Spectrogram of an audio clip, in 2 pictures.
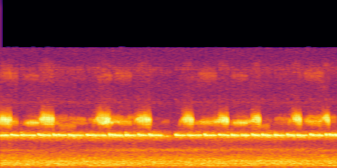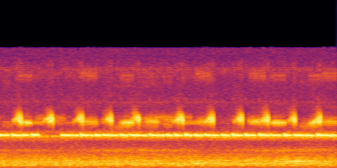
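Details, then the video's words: Nighttime crickets in a forest: one thin, steady high trill with a brief dip near two seconds, plus quick higher chirps repeating about every half second in a fairly even rhythm, over a soft wash of noise. "Crickets at Night"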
